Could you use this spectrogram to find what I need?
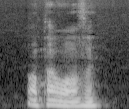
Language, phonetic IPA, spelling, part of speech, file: Polish, [ˌɔpaˈwɔvɨ], opałowy, adjective, LL-Q809 (pol)-opałowy.wav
